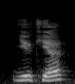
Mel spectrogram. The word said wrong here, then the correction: Yukiko: Yukiko? – Yeah.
